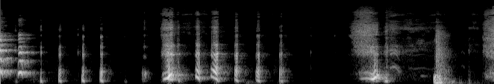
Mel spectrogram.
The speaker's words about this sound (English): Whoa! Kicking the table. He hit my knee.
